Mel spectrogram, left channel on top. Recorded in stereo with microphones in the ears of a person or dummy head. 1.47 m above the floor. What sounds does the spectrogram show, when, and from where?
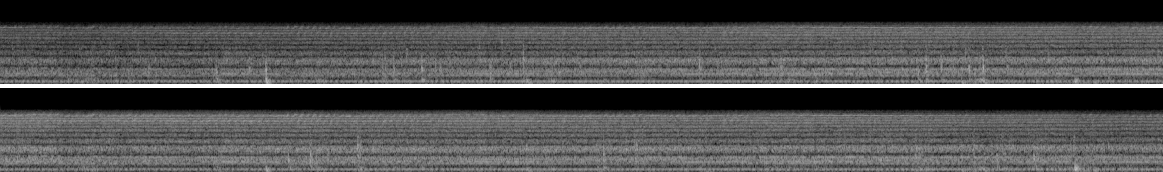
0.0 s a drone: 30° right (ahead or behind); by 11.6 s 10° left (ahead or behind)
